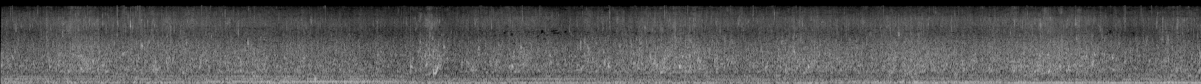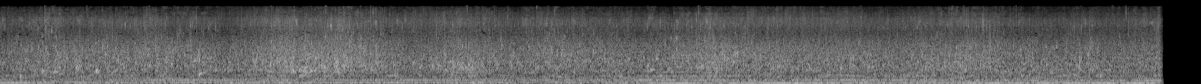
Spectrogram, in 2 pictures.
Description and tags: Waves gently breaking on lakeshore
